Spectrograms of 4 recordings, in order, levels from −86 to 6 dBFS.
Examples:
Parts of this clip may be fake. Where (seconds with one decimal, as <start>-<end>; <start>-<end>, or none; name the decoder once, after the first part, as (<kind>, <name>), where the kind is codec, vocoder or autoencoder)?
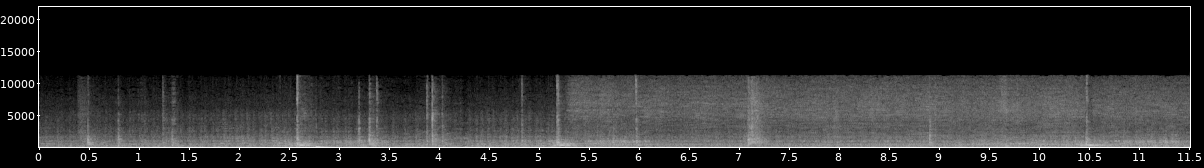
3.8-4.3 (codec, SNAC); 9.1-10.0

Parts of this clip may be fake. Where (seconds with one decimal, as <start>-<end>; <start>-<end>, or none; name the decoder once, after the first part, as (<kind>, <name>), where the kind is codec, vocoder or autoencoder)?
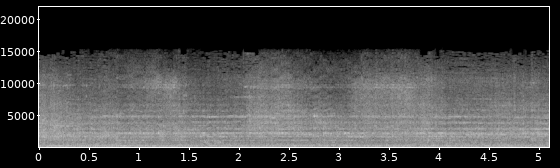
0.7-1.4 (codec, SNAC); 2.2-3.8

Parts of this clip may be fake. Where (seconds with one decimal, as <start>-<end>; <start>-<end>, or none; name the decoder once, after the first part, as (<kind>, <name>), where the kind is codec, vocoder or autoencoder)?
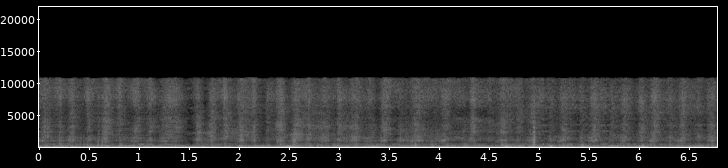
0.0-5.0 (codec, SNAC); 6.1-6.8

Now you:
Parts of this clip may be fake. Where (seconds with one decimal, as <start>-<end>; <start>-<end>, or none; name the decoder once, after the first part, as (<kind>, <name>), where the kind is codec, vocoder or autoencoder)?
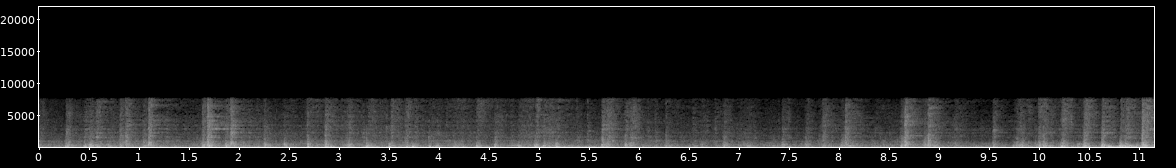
2.3-5.0 (codec, SNAC)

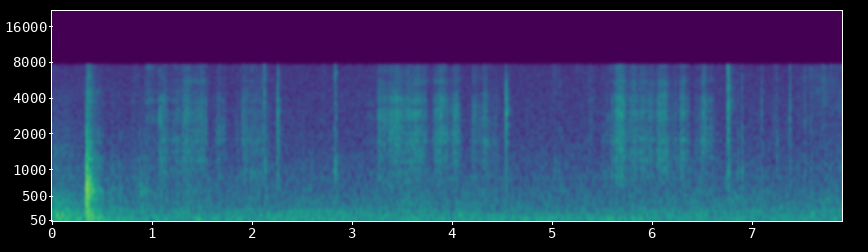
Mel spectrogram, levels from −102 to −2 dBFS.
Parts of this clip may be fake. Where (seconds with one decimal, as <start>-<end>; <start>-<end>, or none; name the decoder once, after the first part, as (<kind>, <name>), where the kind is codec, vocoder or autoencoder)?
none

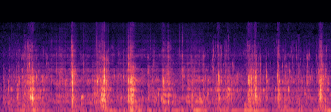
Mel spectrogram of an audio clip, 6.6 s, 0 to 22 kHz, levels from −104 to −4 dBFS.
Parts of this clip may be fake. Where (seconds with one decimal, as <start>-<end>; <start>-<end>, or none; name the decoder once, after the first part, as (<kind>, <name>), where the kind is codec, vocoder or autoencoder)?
1.0-4.1 (codec, SNAC)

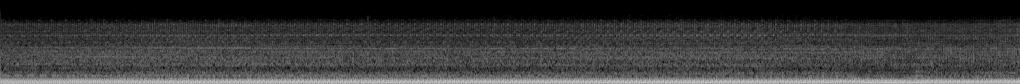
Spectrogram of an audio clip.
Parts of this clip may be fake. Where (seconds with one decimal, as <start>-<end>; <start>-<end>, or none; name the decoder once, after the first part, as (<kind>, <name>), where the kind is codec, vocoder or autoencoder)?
8.4-10.2 (codec, SNAC)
